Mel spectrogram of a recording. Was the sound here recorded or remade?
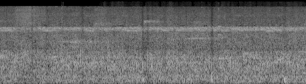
recorded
